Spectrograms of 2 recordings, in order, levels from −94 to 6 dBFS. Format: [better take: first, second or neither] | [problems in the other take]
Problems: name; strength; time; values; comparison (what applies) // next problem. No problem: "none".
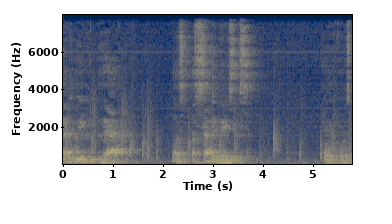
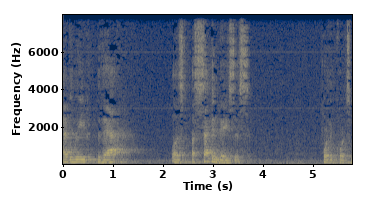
second | background sound (Run); 15 dB below the speech // room echo; dies away in 0.9 s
